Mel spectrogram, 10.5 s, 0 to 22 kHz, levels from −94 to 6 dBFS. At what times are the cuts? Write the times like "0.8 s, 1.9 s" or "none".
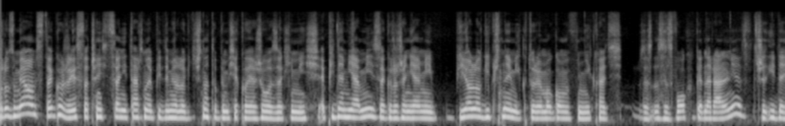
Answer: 8.7 s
